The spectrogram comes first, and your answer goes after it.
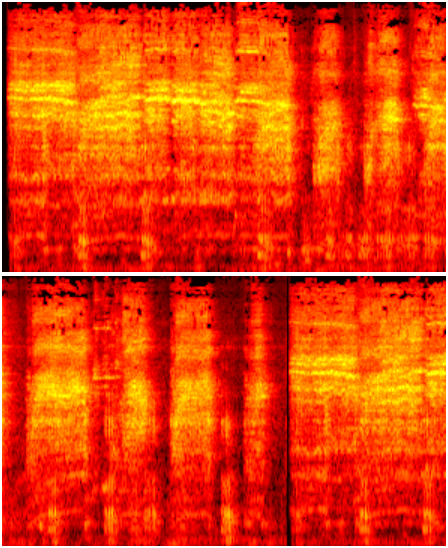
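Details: Pigs squealing loudly in long harsh bursts broad across high pitches, with shorter grunting gaps and quieter stretches between the screams, several animals calling over one another.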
